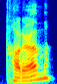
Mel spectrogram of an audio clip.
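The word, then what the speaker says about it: Carême: I pronounce it Careme.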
